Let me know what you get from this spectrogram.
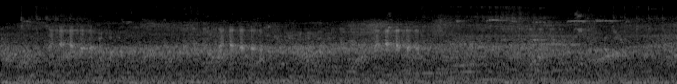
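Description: Birds chirping over steady outdoor background noise, faint arching calls recurring every second or so.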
